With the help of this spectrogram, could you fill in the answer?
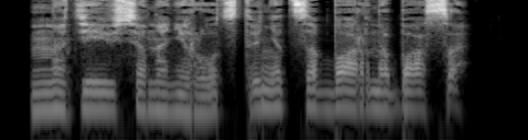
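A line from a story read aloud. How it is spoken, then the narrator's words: Muttering. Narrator (Russian): бормочет Эфраим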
